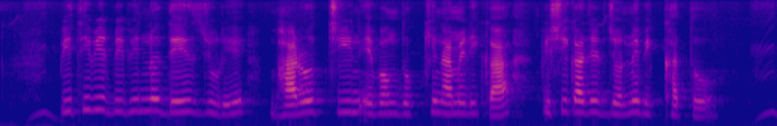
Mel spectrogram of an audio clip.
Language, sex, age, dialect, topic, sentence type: Bengali, female, 36-40, Standard Colloquial, agriculture, statement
